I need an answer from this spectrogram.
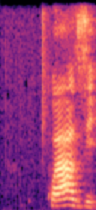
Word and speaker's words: quase: o único som né quando eu falo a palavra quase quase eu pronuncio tanto u quanto a quase então aqui já não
